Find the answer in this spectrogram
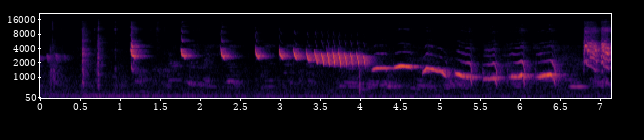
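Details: White-rumped shama singing sweetly: scattered high clicks lead into a fast rolling trill that slides downward, followed by a series of lower, liquid whistled notes with rising and falling inflections.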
